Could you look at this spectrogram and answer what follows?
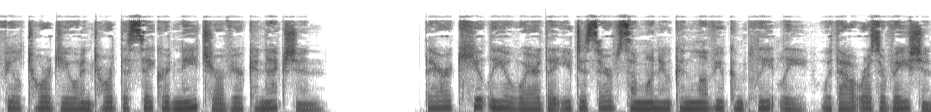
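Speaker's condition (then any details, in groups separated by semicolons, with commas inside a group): No condition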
